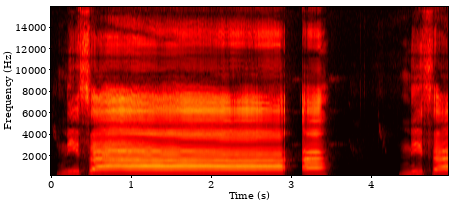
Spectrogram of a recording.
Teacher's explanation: ایک ہی لفظ میں الف مدہ اور ساتھ میں حمزہ آ رہے ہیں تو یہاں پہ مد متصل ہوگی، اسے ہم 4 الف کے برابر کھینچ کے پڑھیں گے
